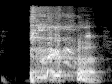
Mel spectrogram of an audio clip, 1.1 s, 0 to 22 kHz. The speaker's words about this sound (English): Excuse me once again, because all I've been doing is coughing on this podcast for the last 3 weeks. I'm almost done with it. I'm almost finished with this sickness. It's like it's still there every once in a while. So excuse me for coughing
